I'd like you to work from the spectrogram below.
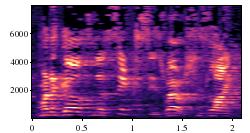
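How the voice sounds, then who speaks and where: A man playing a shrill, camp, vain and bawdy pantomime dame, theatrically working the audience in a stage comedy. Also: expressive, fairly quick, far from the mic. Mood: bawdy, teasing. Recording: echoey theatre stage, music and crowd noise.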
